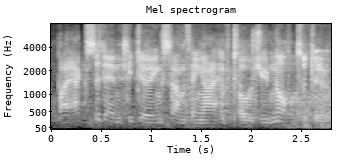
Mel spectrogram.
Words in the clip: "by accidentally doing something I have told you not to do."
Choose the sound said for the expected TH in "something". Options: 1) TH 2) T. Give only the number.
1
